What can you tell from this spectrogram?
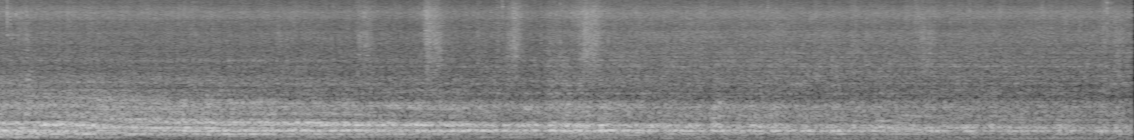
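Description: Steady rushing noise of running water, with a few faint clicks about four to six seconds in.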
